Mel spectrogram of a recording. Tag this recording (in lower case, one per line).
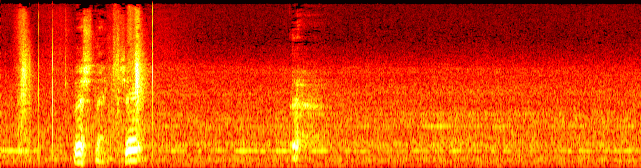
speech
